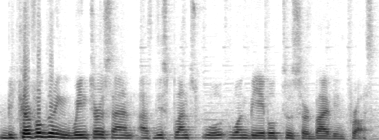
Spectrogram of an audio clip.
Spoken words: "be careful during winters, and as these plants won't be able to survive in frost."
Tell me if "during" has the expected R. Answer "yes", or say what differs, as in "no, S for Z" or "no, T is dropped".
no, R is dropped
